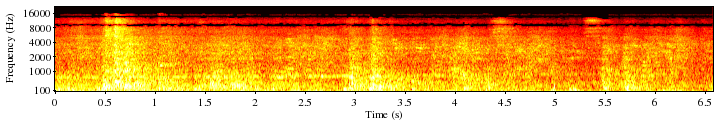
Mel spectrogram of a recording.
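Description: Electric train running along the platform: a steady low rumble with wheel clatter over the rails, swelling a few times.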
